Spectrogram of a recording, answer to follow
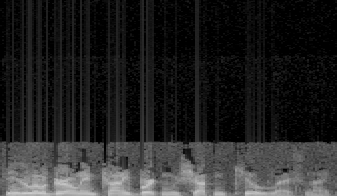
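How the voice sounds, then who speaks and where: A man's voice: mid-range voice, sing-song, brisk, slightly rough. An actor playing a flippant, gleeful henchman with teasing menace in an old-time radio crime drama. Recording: tinny, noisy old radio recording.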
